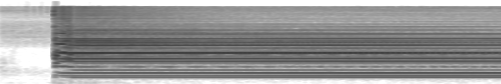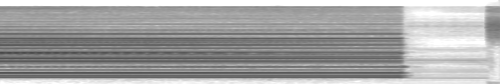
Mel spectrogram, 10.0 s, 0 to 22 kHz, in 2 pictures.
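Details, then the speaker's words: Chevrolet Silverado 5500HD after an air horn was fitted in place of the weak factory horn, with the compressor freshly pumped up: a loud, steady, bright horn tone held for about eight seconds, then cut off cleanly. "Alright, so there you have it. We got an air horn on here instead of the other sissy horn that was on here."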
